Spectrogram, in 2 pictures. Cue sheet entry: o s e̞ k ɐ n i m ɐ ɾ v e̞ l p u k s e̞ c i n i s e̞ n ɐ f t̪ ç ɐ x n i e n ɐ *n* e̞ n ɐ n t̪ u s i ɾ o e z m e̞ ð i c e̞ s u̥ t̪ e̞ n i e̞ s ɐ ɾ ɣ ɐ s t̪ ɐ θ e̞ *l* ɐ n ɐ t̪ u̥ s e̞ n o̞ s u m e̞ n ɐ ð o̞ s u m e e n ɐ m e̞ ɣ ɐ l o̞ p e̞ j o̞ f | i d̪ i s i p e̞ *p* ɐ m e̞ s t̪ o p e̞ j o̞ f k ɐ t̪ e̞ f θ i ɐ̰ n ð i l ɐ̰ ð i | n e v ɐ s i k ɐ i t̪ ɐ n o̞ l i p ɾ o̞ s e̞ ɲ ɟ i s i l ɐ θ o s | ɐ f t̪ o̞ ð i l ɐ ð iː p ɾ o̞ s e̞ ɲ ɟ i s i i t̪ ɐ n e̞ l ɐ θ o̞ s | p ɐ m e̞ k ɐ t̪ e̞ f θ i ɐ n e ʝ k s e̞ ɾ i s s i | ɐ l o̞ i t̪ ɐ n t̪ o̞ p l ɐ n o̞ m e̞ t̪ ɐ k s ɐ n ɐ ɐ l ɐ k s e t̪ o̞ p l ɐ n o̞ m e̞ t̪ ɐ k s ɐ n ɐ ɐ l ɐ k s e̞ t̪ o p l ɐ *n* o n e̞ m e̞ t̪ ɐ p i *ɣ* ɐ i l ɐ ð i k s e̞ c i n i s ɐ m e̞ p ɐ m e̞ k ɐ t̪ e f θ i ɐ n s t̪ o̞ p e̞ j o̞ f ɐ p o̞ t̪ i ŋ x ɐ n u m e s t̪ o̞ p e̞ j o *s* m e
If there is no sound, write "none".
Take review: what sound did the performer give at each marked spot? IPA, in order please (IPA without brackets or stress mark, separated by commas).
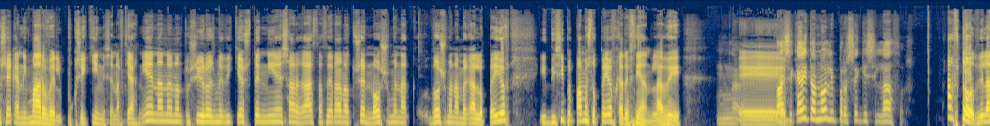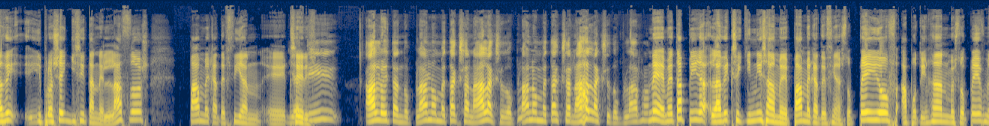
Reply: n, ɾ, p, n, ɣ, f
